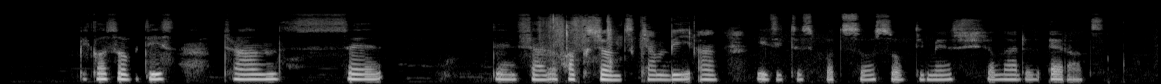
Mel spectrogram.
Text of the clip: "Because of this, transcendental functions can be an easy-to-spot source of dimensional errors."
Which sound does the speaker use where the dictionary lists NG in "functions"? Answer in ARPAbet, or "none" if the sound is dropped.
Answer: none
